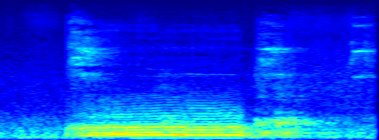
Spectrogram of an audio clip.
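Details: Sleeping Chow Chow dog snoring: one long, loud, droning snore on an in-breath, then a softer rattly one.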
